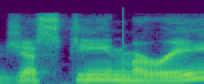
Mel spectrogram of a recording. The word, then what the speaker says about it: Justine Marie: And next up, I believe we have Justine Marie. Is that, am I pronouncing your name correctly?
